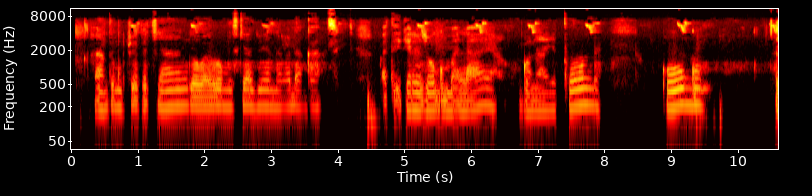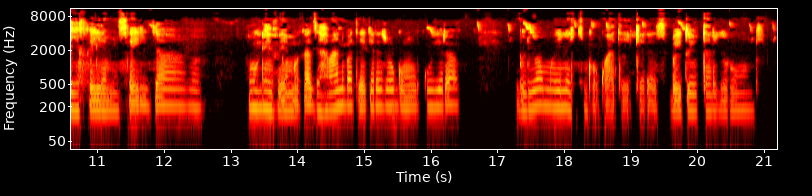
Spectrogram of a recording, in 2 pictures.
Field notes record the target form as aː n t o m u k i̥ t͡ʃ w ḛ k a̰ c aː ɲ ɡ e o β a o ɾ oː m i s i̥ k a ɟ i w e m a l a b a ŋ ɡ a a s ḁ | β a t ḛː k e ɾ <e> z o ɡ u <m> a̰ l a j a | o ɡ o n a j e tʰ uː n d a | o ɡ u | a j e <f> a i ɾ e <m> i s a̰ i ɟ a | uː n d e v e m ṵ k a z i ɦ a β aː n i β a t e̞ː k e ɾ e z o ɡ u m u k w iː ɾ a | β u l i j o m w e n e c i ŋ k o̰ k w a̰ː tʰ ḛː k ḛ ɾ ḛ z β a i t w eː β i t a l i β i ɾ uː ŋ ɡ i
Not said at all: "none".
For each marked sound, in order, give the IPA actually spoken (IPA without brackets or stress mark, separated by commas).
e, m, f, m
